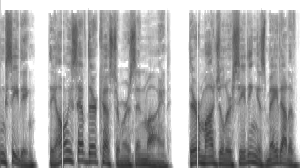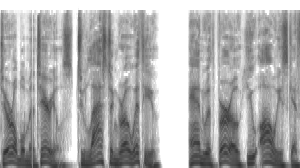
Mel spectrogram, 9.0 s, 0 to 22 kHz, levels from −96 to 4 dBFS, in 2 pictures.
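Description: The speech in this clip was delivered in chunks two seconds long, and silence was inserted at each join, giving a gap between chunks. None of the speech is lost, but it breaks off abruptly three times, from 0.92 to 0.94 s, from 2.94 to 2.97 s, and from 4.97 to 4.99 s. Each gap lasts about 23 ms and has hard edges, so the holes recur at a steady two-second rhythm.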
